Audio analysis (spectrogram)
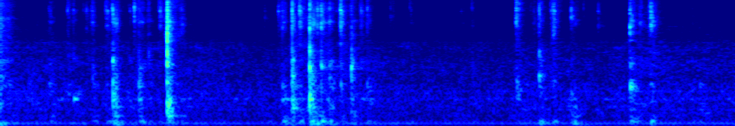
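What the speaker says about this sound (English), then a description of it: "Did you just laugh because of the sound that my keyboard made?" Bursts of typing on a computer keyboard during an online Arabic reading lesson, with quick clustered key clicks in three separate runs against a quiet background hum.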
